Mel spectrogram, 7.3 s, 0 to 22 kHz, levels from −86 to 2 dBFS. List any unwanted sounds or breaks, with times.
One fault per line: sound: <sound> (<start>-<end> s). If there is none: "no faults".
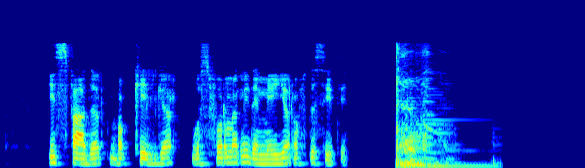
sound: thud (4.9-6.3 s)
